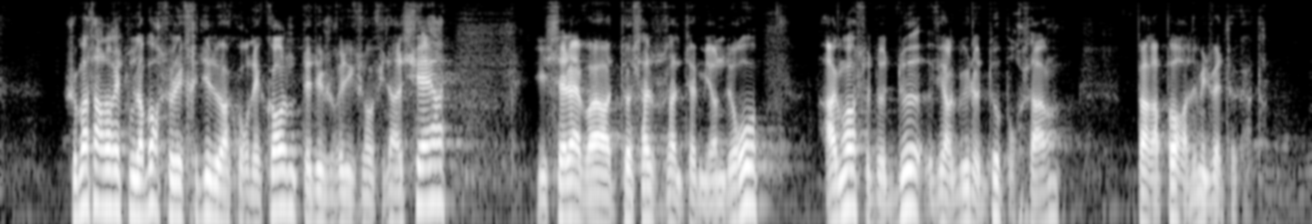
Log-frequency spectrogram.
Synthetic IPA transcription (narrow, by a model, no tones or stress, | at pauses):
ʒ̥əmat̪aʁd̪əʁɛt̪ud̪abɔʁsyʁlekχed̪id̪əlakuʁd̪ekɔ̃t̪ed̪eʒyʁid̪iksjɔ̃finɑ̃sjɛʁ | ilselɛvad̪øsɑ̃swasɑ̃nt̪eɛ̃miljɔ̃d̪øʁo | ɑ̃ŋɔsd̪əd̪øviʁɡʲyld̪əpuʁsɑ̃ | paʁːapɔʁa̰d̪ømilvɛ̃nt̪əkḁt̪χ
